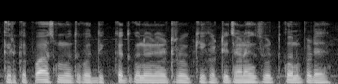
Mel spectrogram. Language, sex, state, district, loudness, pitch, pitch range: Rajasthani, male, Rajasthan, Churu, -16 LUFS, 100 Hz, 95-105 Hz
